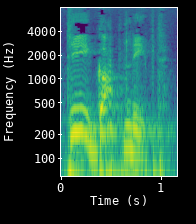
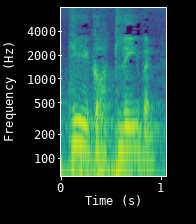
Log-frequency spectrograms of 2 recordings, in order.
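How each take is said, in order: First: Slow "die Gott liebt", each word set apart; corrected emphasis. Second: Said in the usual way. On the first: Shown as a demonstration. Preacher turning the song line round, "Gott liebt" slow and emphatic. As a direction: stretch out "Gott liebt" slowly and firmly. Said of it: "ich möchte umkehren". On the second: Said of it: "ich möchte nicht sagen".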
